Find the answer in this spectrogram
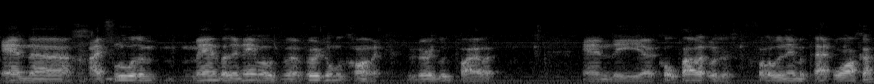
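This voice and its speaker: Amid noticeable background noise, a man with a very deep, low pitch speaks at a moderate pace with fairly even intonation and long, frequent pauses. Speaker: war veteran. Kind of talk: oral history interview. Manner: halting.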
